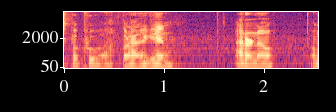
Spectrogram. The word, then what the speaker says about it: Papua: I think it's Papa. Well, I think Gary Lang pronounces it Papua, and he's been there like 1,200 times, so I'm gonna go with that.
